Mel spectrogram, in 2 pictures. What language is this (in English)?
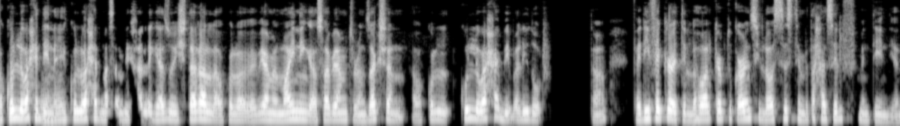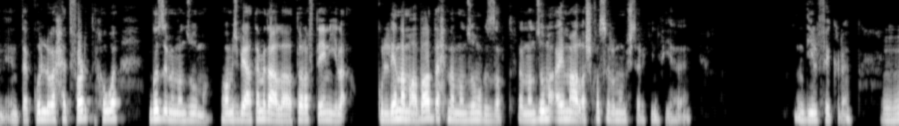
Arabic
